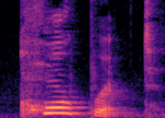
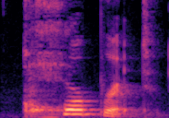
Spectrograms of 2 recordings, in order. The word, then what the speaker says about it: corporate: it's being used for how you're going to pronounce the ending. Core. Core. You hear that, you feel that here. Oh, core. Corporate. So again, we have that oh sound. Corporate.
